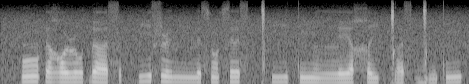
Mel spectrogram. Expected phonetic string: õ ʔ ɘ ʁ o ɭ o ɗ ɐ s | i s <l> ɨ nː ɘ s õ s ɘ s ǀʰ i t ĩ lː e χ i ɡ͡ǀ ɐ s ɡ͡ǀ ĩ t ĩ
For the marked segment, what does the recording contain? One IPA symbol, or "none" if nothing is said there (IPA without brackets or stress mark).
ɭ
